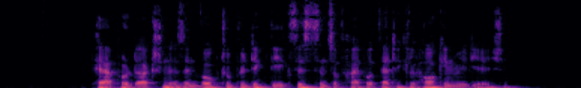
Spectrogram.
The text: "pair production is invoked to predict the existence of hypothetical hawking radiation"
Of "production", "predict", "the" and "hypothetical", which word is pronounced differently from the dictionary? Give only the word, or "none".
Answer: none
